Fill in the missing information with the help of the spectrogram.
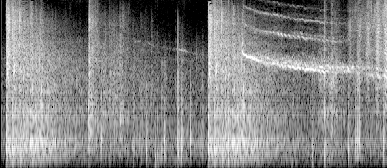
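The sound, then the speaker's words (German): A fireworks sound effect played to celebrate a win: fireworks crackle and pop in dense, loud bursts, with a sharp boom midway followed by a descending whistle and continued crackling. No one speaks. “Wir spielen ein das Feuerwerk für mich.”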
